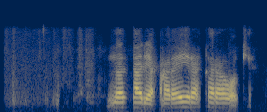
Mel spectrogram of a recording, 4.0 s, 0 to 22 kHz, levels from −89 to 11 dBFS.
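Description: Speech, with a short smeared stretch from 1.87 to 2.02 s where the sound is held, fades toward silence, then jumps ahead: a burst of packet loss, concealed by the receiver, with about 120 ms of audio missing.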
